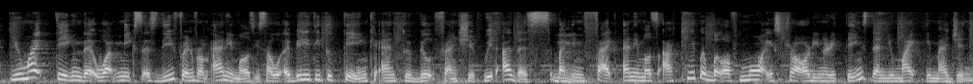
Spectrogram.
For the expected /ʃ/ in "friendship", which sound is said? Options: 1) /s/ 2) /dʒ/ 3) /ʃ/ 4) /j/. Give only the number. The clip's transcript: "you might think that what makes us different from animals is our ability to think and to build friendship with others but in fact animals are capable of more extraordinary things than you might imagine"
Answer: 3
